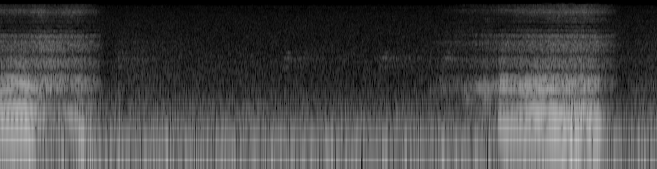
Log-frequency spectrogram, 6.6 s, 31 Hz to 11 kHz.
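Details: Snoring recorded during sleep with the SnoreLab app on 2025/03/07: two loud, low, rattling snores about four to five seconds apart, with quiet breathing between them.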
